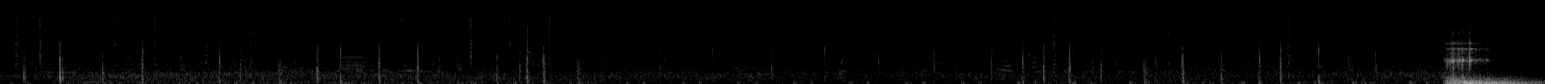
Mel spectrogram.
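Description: Footsteps crunch steadily on stone and gravel.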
